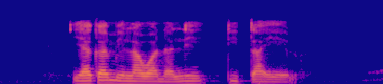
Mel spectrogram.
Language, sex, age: Northern Sotho, male, 26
